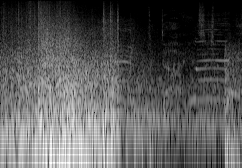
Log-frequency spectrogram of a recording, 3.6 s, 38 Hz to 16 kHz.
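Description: Anti-tank guns firing in the Company of Heroes 2 strategy game, a dense burst of battle shots and booms in the first half that fades toward quieter rumble, with a commentator talking over it.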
